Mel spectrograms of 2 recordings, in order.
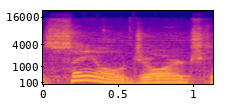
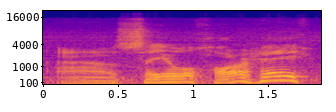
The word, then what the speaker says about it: São Jorge: Tells us the ocean is pretty rough, and the Azores are indeed, it's pronounced Jorge, São Jorge, not São Jorge.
